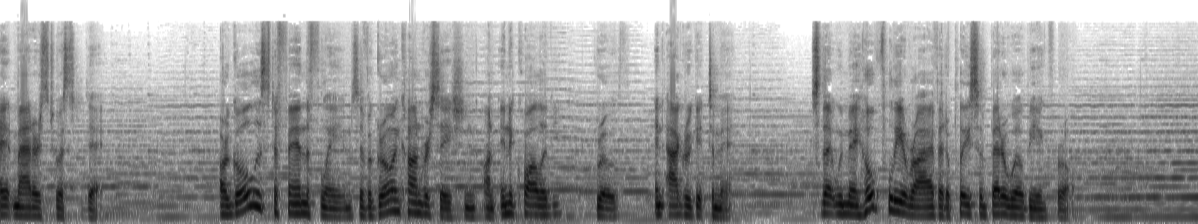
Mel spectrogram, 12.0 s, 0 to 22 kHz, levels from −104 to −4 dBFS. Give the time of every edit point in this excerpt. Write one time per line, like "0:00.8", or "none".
none

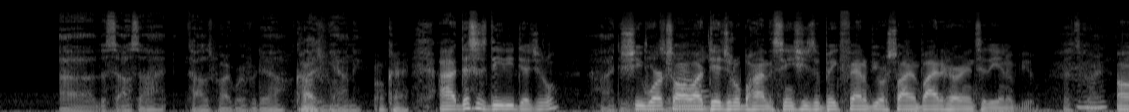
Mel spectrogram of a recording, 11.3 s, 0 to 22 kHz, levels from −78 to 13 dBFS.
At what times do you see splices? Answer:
0:05.4

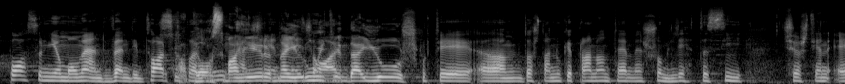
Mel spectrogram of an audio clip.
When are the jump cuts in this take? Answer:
0:04.2

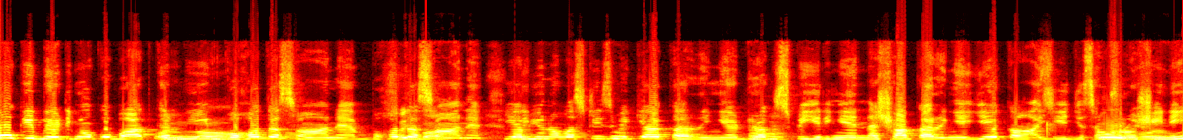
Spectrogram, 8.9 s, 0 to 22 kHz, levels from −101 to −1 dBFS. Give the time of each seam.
0:03.8
0:07.8

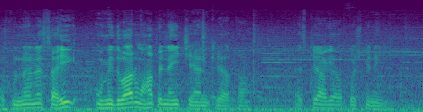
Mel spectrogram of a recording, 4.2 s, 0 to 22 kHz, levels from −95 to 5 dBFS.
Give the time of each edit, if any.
none

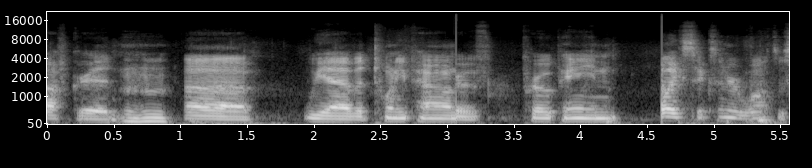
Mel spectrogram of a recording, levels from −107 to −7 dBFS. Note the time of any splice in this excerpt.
0:03.1
0:04.6

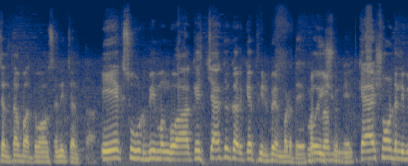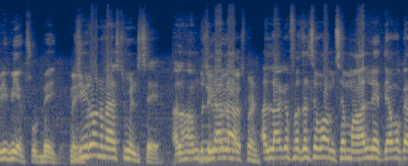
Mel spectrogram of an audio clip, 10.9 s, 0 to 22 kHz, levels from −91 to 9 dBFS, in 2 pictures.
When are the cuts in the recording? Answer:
0:01.2
0:06.4

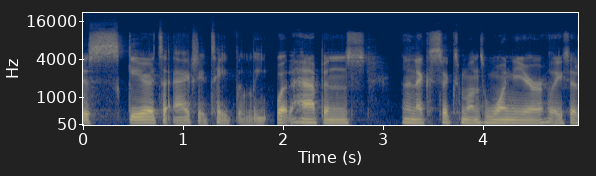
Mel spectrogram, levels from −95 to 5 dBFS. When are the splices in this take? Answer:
0:01.9

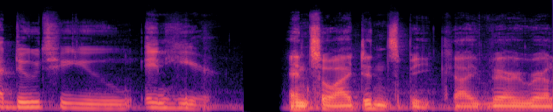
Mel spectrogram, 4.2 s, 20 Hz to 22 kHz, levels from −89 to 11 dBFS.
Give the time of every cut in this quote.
0:01.8

